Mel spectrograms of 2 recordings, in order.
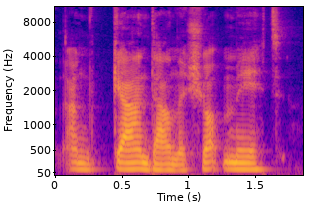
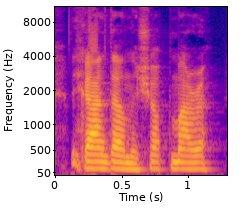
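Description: First: Said in the usual way. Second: "Mara" said in a Cumbrian accent, a touch louder. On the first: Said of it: "No, sorry, I said that wrong". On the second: Shown as a demonstration. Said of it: "what context can I use".

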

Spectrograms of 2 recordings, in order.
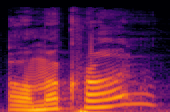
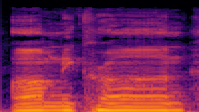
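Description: First: Omicron said clearly as OH-mih-cron, rising; Omicron pronounced. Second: Omnicron with an extra n, OM-nih-cron; mispronounced Omnicron. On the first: Shown as a demonstration. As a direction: pronounce Omicron carefully with a questioning rise. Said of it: "How do you pronounce it?". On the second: Retold or imitated. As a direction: say Omnicron the wrong way people do. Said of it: "but people say".

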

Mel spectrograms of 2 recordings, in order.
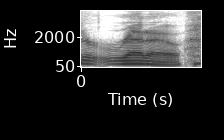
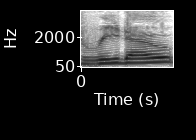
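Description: First: Reto with a short e, REH-toh; name said Reto. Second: Rito with a long ee, REE-doh; name said Rito. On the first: Host tries the Swiss listener's name as REH-toh. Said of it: "maybe you pronounce it Reto". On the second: Reading a listener's name aloud, trying Rito as REE-doh. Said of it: "maybe you pronounce this Rito". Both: Shown as a demonstration.

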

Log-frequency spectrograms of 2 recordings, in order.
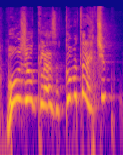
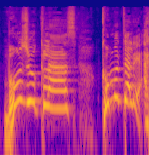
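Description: First: Very high, squeaky mock-French teacher; hammed-up French teacher imitation; imitating a French teacher. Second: Very high, mock-French teacher voice; a squeaky French teacher imitation; imitating a French teacher. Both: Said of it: "[name]'s imitation of it".

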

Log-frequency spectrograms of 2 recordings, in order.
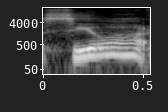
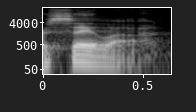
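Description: First: Selah said as SEE-lah; long ee in the first syllable of Selah; alternate pronunciation. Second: Selah said as SAY-lah; ay sound in the first syllable of Selah; alternate pronunciation. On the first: Host asking guest how Selah is said, first option SEE-lah. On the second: Host asking guest how Selah is said, second option SAY-lah. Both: Shown as a demonstration. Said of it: "has pronounced it differently".

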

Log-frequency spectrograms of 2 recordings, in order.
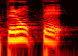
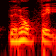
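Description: First: "They don't fit" pushed out louder, whiny mock husband; hammed-up gripe, louder the first time; mock complaining. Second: Said in the usual way. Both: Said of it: "totally complaining about these slippers".

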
